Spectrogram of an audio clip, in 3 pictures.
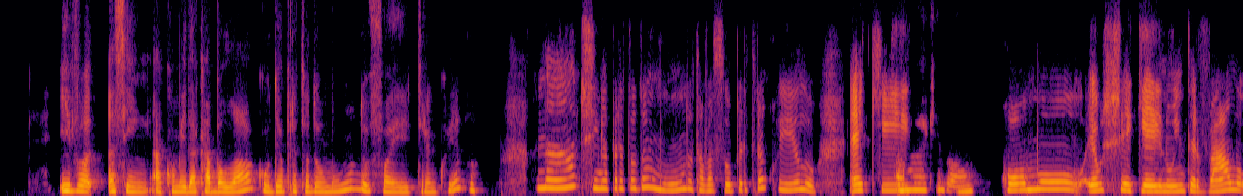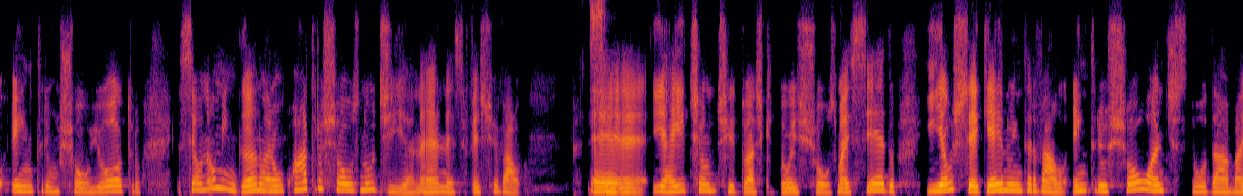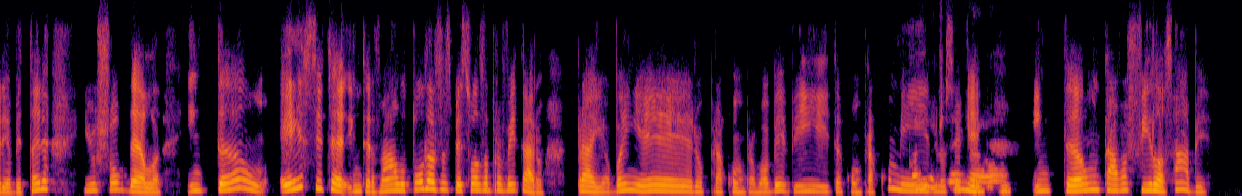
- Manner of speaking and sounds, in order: none
- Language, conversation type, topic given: Portuguese, podcast, Qual foi o show ao vivo que mais te marcou?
